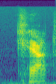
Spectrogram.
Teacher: So you have to start with sounds with low sonority, then climb up to the peak, and then come down. In cat, for example, you reach a peak at the vowel with a high sonority sound and then descend onto a stop. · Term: sonority peak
